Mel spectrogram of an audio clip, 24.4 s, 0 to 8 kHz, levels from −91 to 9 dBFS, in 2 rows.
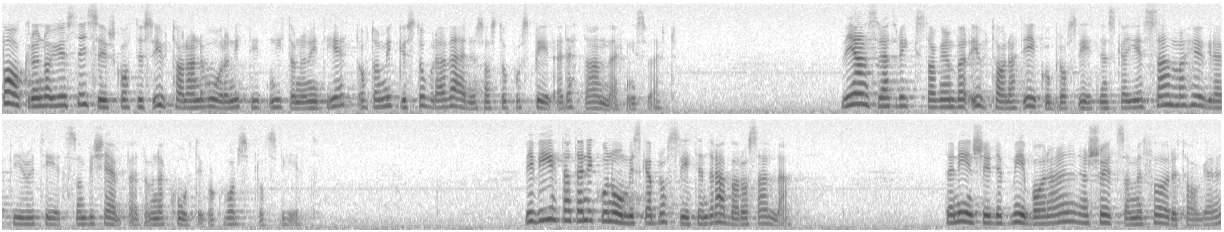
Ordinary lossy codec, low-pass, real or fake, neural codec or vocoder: none; none; real; none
